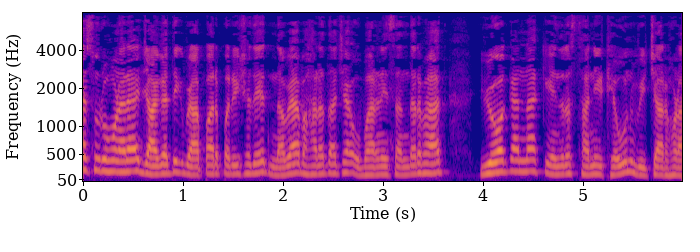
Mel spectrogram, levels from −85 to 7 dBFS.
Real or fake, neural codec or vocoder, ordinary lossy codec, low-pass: real; none; none; none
